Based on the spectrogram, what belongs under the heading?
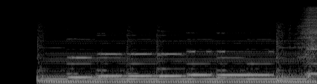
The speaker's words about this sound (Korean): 자, 지금 나오는 곡은 코에이의 명작 중의 명작, 삼국지 2의 오프닝입니다. 아, 우리, 세, 우리 세대에서 이거 모를 수가 없어요. 그러니까 명작이지 진짜. 음. 사실 삼국지 하면 딱 이 음악부터 생각나거든 사실.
